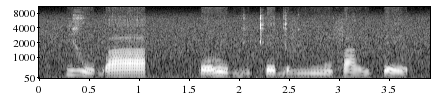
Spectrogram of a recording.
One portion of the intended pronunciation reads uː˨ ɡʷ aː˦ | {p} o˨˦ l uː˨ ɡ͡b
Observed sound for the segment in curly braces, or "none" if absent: p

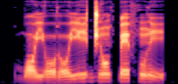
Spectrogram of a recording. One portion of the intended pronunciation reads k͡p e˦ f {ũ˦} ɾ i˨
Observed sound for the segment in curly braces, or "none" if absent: ũ˧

